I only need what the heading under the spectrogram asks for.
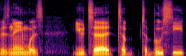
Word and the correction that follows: Tabuse: Tabuse. I'm not sure if I'm saying that right. Um, Tabuse, yeah. yeah, Tabuse,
